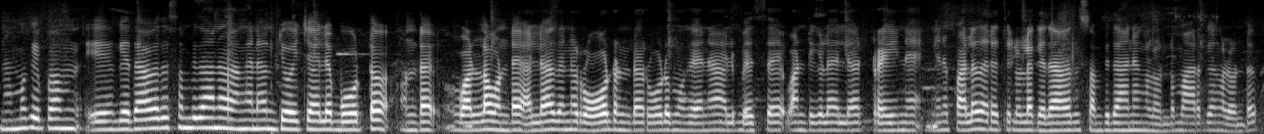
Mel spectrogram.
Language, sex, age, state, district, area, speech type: Malayalam, female, 45-60, Kerala, Alappuzha, rural, spontaneous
